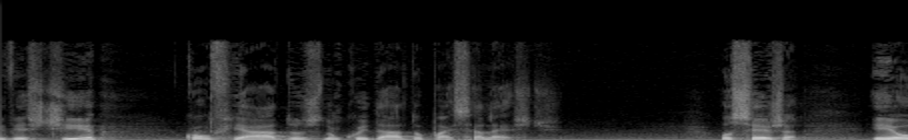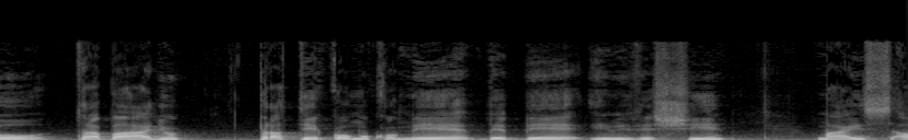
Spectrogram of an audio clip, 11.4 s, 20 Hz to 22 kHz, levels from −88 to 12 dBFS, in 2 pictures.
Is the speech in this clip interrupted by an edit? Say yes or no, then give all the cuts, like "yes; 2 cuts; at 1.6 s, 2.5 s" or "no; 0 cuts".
no; 0 cuts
